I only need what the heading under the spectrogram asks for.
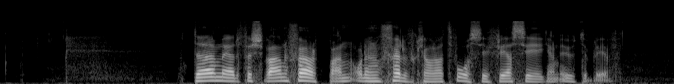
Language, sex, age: Swedish, male, 34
